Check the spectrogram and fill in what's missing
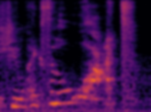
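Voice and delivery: lot stretched and lifted high; slow, excited "a lot"; stress on lot. Shown as a demonstration. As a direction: read "she likes it a lot" with real excitement. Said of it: "There's an exclamation point".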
